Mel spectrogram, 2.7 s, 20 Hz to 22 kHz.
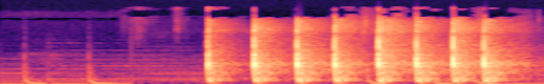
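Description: A homemade bath bomb made of baking soda, citric acid and corn starch, dried about 12 hours and free of cracks, is knocked on eight times in quick succession after two faint soft sounds. Each knock is short, dry and clear, with little ring. The bath bomb is very hard and fully set.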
